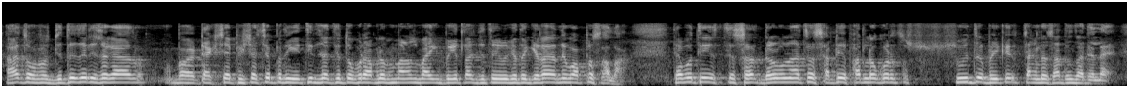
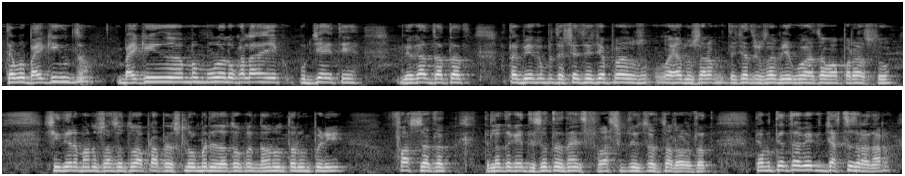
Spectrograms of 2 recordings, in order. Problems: constant background noise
